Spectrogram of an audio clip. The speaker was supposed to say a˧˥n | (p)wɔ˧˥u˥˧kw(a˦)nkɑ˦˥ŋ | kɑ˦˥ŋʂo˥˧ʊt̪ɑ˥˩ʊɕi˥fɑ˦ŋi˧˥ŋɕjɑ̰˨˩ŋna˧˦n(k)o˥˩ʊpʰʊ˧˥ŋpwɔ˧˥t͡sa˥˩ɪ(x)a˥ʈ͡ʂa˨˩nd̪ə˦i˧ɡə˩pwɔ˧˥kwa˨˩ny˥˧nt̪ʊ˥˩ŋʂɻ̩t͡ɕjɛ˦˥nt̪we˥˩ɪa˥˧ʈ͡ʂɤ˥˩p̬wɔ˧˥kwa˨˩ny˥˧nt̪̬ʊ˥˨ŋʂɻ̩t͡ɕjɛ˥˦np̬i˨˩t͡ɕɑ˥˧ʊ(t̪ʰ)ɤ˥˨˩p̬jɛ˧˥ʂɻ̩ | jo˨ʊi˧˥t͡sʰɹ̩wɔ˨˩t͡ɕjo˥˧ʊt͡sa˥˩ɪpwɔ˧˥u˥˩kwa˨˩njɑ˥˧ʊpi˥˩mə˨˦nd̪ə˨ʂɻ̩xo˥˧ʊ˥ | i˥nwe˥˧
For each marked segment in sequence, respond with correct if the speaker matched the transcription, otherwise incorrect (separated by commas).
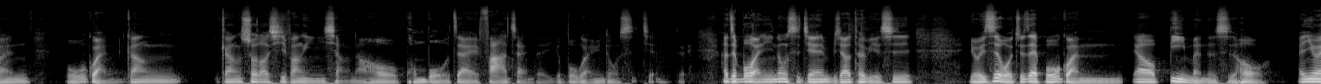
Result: correct, incorrect, incorrect, incorrect, correct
